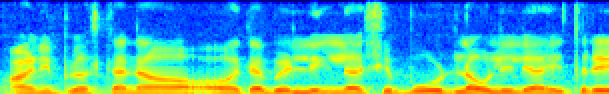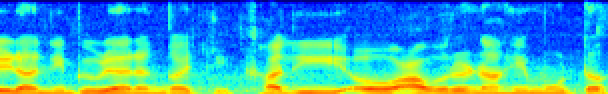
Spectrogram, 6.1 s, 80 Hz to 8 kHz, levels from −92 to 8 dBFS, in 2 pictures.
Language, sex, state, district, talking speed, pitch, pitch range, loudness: Marathi, female, Goa, North and South Goa, 155 wpm, 155 Hz, 155-160 Hz, -17 LUFS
